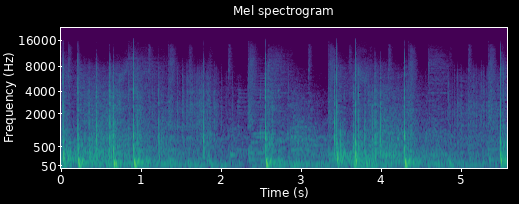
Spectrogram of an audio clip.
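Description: Fireworks display: aerial shells bursting in a rapid, irregular series of sharp bangs and crackles, with several louder reports.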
